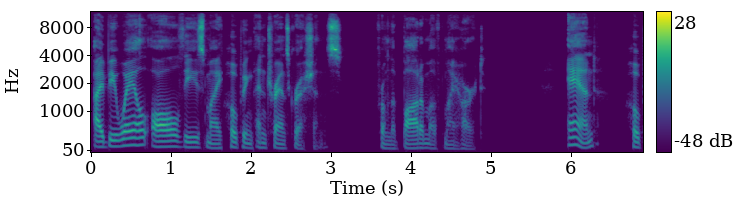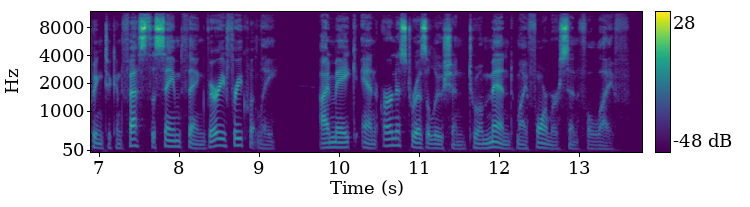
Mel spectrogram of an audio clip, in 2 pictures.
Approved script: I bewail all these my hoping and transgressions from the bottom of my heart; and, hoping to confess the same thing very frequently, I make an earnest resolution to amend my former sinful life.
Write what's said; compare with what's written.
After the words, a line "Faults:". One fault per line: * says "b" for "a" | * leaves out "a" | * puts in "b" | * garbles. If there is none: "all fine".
I bewail all these my hoping and transgressions from the bottom of my heart; and, hoping to confess the same thing very frequently, I make an earnest resolution to amend my former sinful life.
Faults:
all fine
